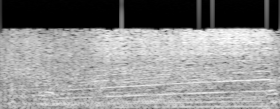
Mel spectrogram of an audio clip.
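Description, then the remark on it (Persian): A car engine revs loudly, its pitch climbing steadily, with a harsh hiss of tires squealing underneath for the full two seconds. No one speaks. “آقا با شما نبودم، شما چرا ترمز کردی الکی؟”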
